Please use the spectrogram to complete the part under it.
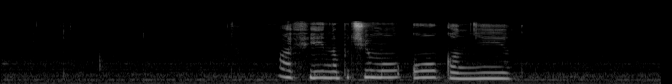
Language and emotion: Russian, sad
